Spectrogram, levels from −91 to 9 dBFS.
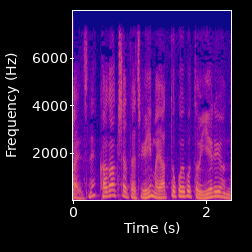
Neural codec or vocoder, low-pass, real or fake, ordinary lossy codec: none; 7.2 kHz; real; none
